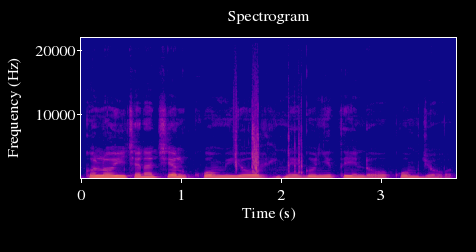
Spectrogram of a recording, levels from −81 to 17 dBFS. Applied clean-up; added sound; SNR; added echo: none; Packing tape, duct tape; 16 dB; none.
